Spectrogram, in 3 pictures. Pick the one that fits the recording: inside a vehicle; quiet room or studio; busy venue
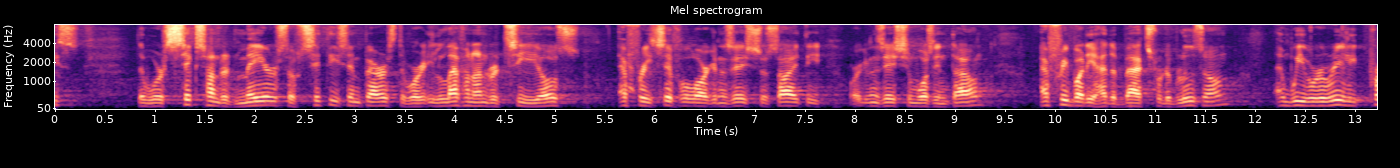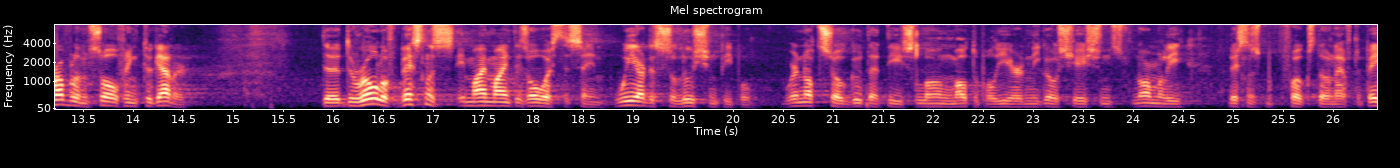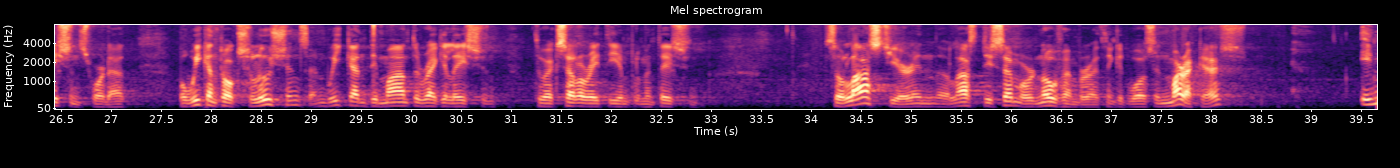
busy venue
